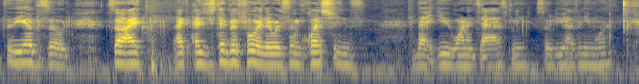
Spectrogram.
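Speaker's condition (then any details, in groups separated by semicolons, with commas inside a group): Cerebral palsy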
